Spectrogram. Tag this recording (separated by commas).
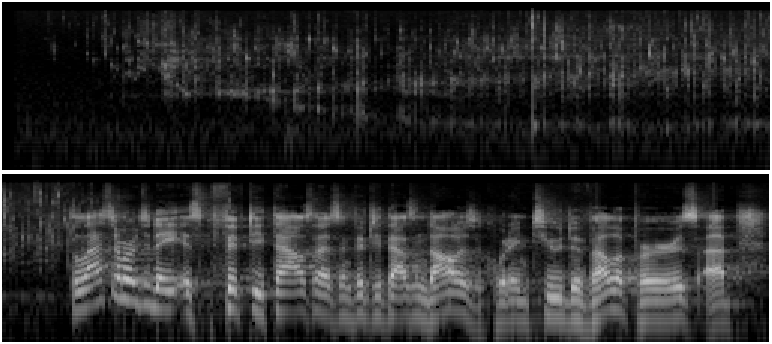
Water, Speech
